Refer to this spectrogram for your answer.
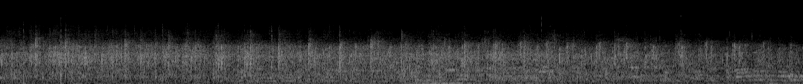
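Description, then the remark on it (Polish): Steady, dense applause from an audience at a meeting, many hands clapping together at an even level for several seconds with no pauses, a continuous bright patter without speech on top. “zabezpieczenie, żeby do nas stosowny certyfikat nie dotarł, ale proponuję oklaski, że oklaskamy.”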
